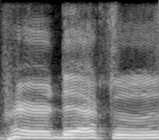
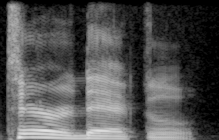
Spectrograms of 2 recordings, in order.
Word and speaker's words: pterodactyl: Ain't nobody else been like, "Oh, it ain't it ain't paradactyl. It's uh pterodactyl."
